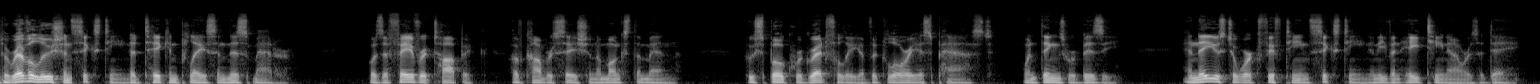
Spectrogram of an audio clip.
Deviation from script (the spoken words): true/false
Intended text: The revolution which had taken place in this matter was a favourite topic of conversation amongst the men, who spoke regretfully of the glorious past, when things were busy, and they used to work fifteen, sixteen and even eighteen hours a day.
true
